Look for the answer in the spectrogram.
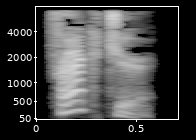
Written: fracture

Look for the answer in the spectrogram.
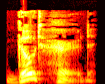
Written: goatherd

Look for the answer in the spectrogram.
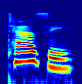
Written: taszi

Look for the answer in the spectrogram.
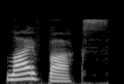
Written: live-box

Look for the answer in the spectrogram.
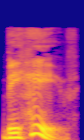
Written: behave

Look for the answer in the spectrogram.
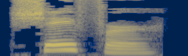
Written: shaffer

